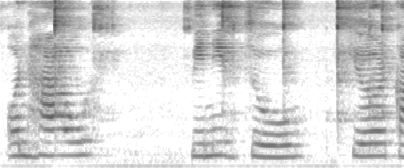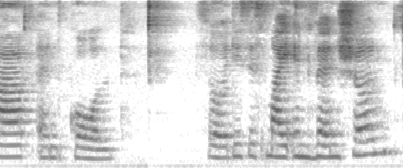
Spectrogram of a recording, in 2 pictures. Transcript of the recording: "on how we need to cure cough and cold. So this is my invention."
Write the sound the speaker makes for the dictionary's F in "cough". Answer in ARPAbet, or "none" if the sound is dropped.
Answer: P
